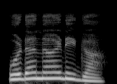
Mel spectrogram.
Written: ಒಡನಾಡಿಗ

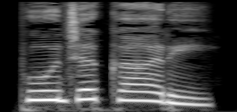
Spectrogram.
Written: ಪೂಜಾಗಾರ

